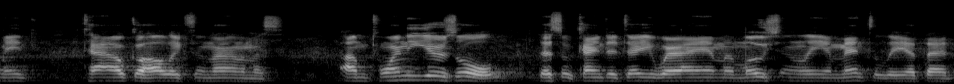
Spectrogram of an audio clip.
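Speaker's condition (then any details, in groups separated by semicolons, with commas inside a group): ALS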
